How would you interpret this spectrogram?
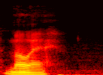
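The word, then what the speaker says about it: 萌え: entertainment centered around characters who possess such traits pronounced MOA it has some nuts I'm not completely ignorant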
